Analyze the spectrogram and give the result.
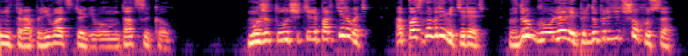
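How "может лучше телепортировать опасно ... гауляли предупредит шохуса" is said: put-on high, anxious young voice; a hint of worried Kornelij; mild worry. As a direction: fret about losing time. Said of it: "забеспокоился Корнелий".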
